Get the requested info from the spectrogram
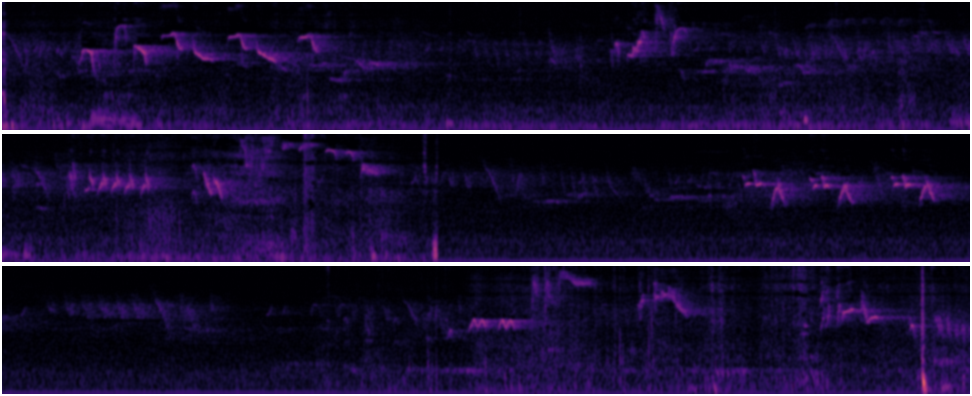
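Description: Songbirds singing: short phrases of quick, high chirping notes, repeated every few seconds over faint background noise.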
